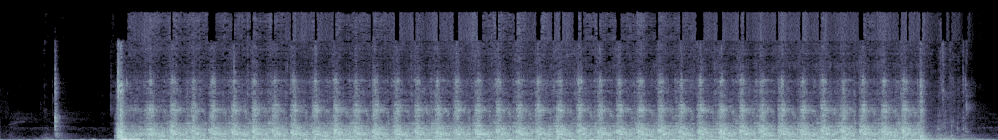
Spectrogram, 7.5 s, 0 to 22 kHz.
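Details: Long-sitting 1974 VW Thing with automatic choke, cranked to build oil pressure: steady, even starter cranking at about 200 beats a minute for six seconds with no firing; turns over but won't start, points suspected to need cleaning.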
